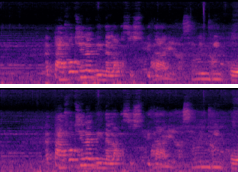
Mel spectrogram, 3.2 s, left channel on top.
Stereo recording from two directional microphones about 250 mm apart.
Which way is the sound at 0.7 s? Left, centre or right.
Centre.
